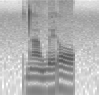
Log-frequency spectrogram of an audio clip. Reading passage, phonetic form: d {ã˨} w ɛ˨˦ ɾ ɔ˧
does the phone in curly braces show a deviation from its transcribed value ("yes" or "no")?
no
